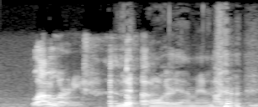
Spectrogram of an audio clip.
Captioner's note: chuckles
